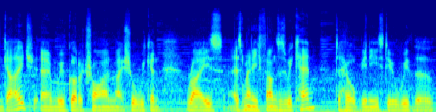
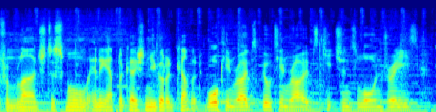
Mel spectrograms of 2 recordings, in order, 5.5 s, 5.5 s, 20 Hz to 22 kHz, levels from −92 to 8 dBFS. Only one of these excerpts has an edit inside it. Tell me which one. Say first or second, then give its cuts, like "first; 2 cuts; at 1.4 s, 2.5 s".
second; 1 cut; at 2.5 s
